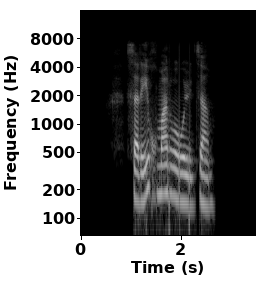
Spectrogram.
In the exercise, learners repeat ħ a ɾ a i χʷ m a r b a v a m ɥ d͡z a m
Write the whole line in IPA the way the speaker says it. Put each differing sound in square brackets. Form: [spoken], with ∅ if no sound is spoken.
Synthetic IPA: [s] a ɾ a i χʷ m a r [w] a [w] a [∅] ɥ d͡z a m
